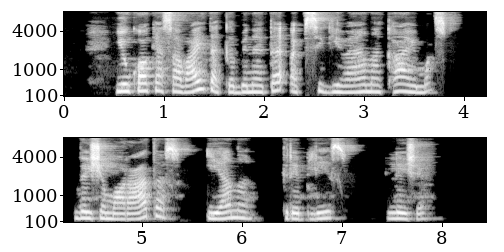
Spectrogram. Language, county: Lithuanian, Kaunas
